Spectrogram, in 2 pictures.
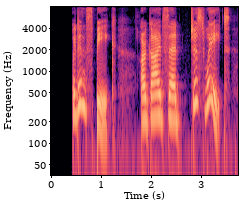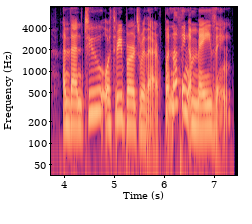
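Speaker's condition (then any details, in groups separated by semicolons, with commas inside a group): No condition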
